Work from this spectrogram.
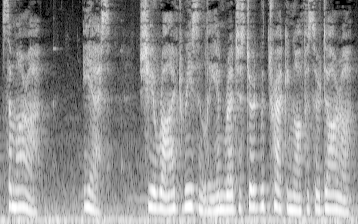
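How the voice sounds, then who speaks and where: A woman's voice: mid-range voice, moderate pace, slight background noise, natural voice. A woman playing a helpful female alien information broker in a video game, polite and composed. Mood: pleasant, informative. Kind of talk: video game character acting.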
